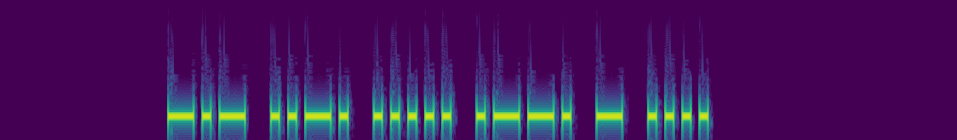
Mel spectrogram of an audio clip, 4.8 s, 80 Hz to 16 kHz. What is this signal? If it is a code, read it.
Morse code, heard as a keyed tone, about 27 wpm, 700 Hz. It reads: KF5PTH
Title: USA Call Signs - 6 Characters - Repeated 2x - 28wpm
